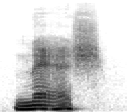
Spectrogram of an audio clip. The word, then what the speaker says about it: gnash: Dash, dash, gash, gash, hash, hash, lash, lash, mash, mash, gnash, the G is silent, gnash, rash, rash, and sash.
